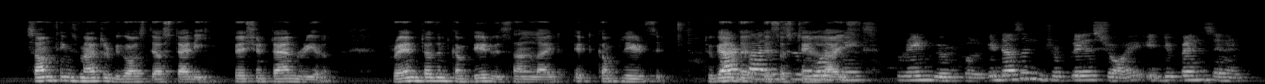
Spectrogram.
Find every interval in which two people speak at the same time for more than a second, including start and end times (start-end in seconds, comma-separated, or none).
7.1-8.6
